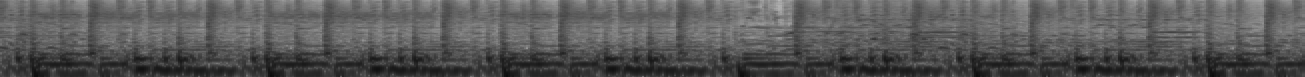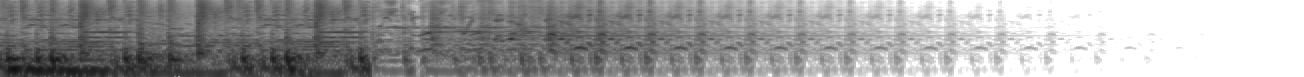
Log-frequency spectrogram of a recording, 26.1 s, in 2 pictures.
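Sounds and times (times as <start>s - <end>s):
funk beat: 0.0s - 20.1s.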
